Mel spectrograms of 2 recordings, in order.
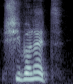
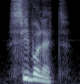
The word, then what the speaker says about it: shibboleth: it il répondait non il lui disait alors est bien dit shibboleth et il disait ciboulette car il ne pouvait pas bien prononcé pour une raison donnée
